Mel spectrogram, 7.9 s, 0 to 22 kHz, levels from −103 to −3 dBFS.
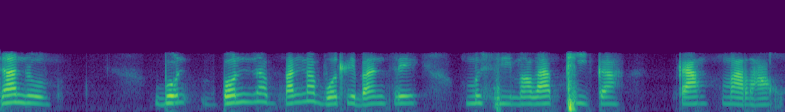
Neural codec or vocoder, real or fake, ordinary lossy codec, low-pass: codec, 16 kHz, 0.8 kbps, ZipCodec; fake; Opus, 64 kbps; 3.6 kHz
